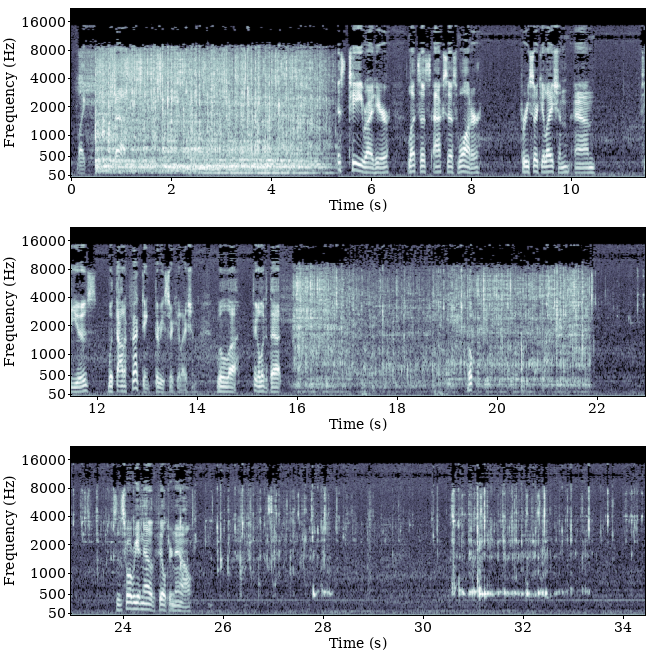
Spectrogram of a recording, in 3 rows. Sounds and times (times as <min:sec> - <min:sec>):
Water: 0:00.0 - 0:06.1, 0:11.5 - 0:34.4
Speech: 0:00.1 - 0:01.1, 0:05.3 - 0:08.2, 0:09.0 - 0:10.5, 0:11.4 - 0:15.7, 0:23.8 - 0:25.4.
